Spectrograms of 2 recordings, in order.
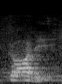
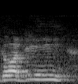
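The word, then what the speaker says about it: Gaudí: a little bit about Antonio gaudy God D they pronounce it Gordy I thought this stuff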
